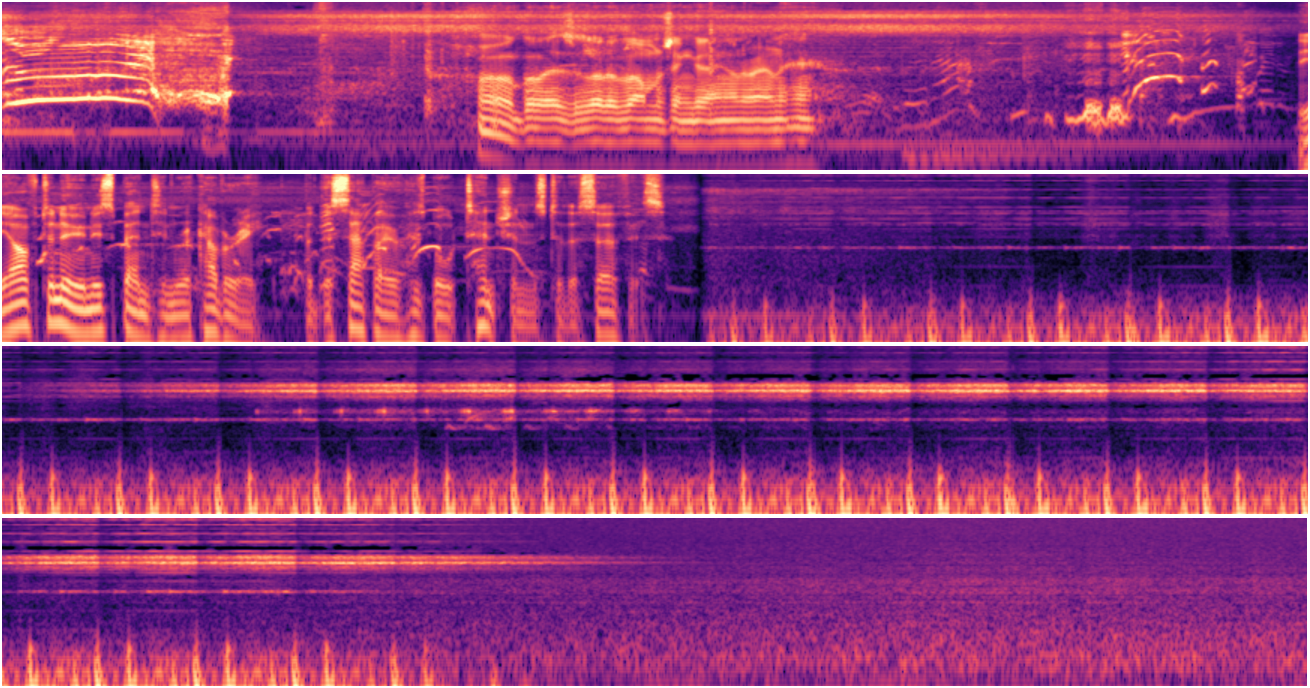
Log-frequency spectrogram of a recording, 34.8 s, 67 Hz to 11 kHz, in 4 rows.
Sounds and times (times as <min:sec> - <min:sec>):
Male speech, man speaking: 0:03.2 - 0:05.9, 0:08.6 - 0:13.2
Music: 0:13.4 - 0:29.9.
